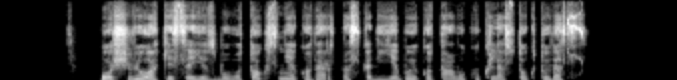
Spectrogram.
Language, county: Lithuanian, Klaipėda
